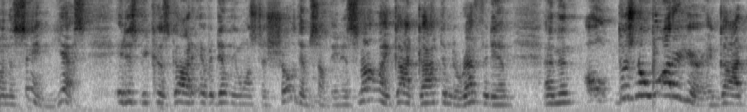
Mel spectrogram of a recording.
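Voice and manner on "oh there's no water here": high, hammed-up surprised gasp; mock surprise. Pastor mocking the idea of a surprised God, high mock surprise. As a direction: play God as comically caught off guard.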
